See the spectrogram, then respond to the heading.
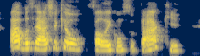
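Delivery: plain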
